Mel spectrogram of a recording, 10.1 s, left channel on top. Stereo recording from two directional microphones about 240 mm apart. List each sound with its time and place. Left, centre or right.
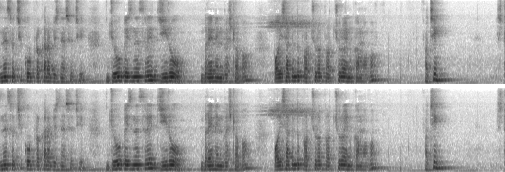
0.0 s a man's voice: centre
2.1 s speech: centre
8.5 s speech: centre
